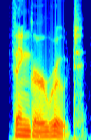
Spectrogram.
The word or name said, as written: fingerroot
